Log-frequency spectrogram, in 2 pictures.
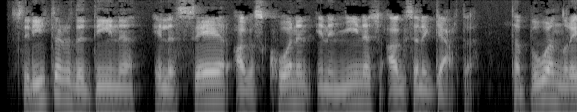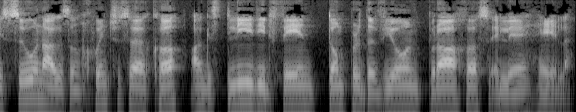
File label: irish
